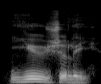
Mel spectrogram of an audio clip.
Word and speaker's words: usually: adventure future nature usually the first you in usually is pronounced like the word you the S is pronounced like a shirt in television usually tough the word tough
